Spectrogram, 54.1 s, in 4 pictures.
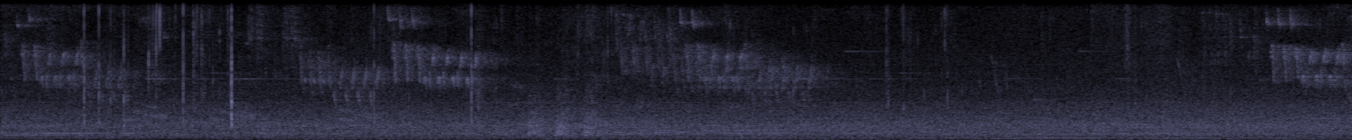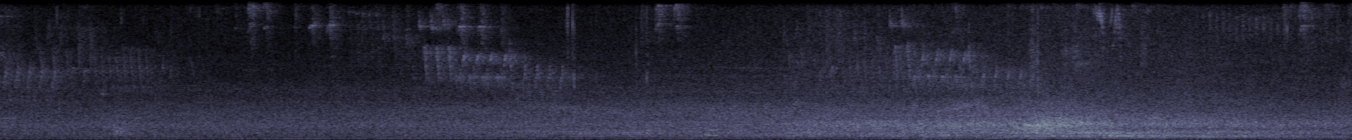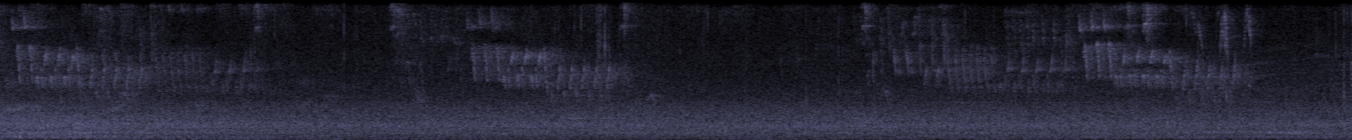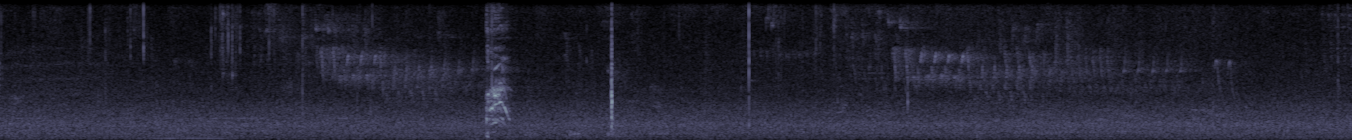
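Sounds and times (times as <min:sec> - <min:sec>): outdoor background noise: 0:00.0 - 0:54.0
birds chirping: 0:26.2 - 0:54.0.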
